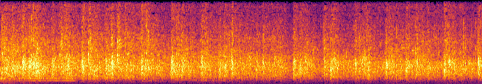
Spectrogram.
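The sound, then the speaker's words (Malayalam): An audience claps together on request at a Malayalam-speaking gathering. The sound is a soft, steady wash of many hands that lasts the whole clip, with no voices heard. “എല്ലാവരും ഇത് കൈയടിച്ചേ, എല്ലാവരും ചേർന്ന് കൈയടിക്കാം.”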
